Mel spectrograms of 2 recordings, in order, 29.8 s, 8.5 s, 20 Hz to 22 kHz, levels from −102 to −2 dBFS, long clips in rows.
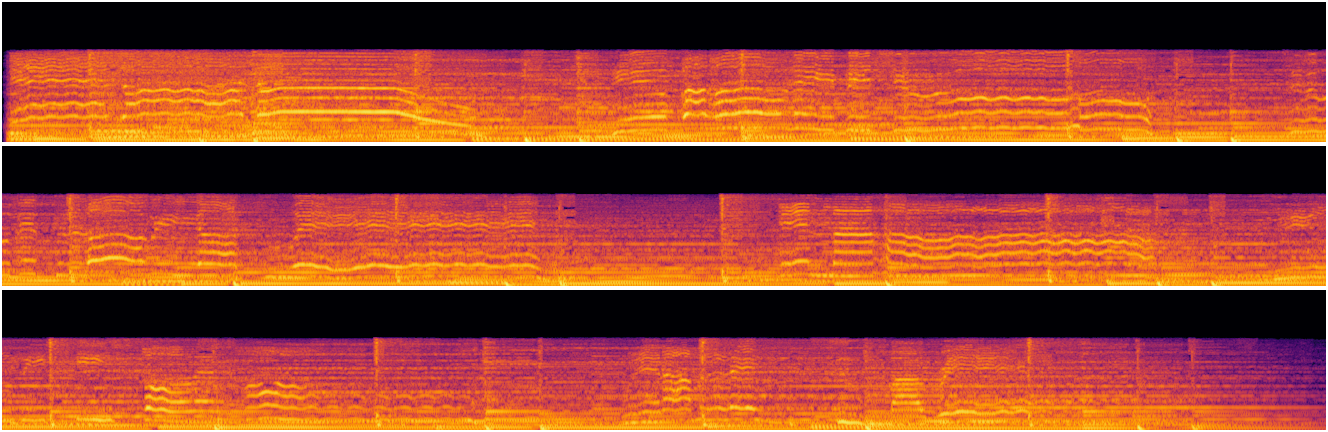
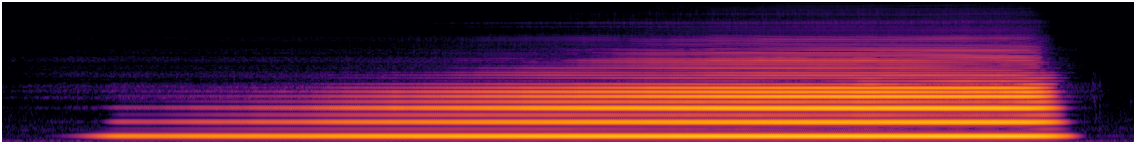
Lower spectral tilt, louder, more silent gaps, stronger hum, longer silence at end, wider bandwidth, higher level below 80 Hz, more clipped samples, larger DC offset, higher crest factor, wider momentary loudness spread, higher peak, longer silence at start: about the same, -7 dB/octave vs -8 dB/octave; first, -15 LUFS vs -18 LUFS; neither; neither; second, 0.05 s vs 0.45 s; second, 5.4 kHz vs 7.8 kHz; first, -26 dBFS vs -78 dBFS; neither; neither; about the same, 14 dB vs 12 dB; second, 7 LU vs 16 LU; first, 0 dBFS vs -6 dBFS; second, 0 s vs 0.7 s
